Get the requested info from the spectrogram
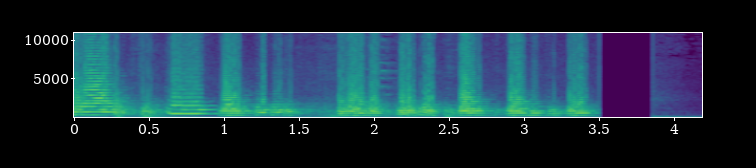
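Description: Solo trombone playing a quick jazz phrase of short, separate notes, cut off abruptly about three and a half seconds in. The conductor judges the playing to be dragging just a hair behind the tempo.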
